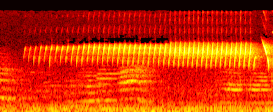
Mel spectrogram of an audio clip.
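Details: Canary rolling song: a single long, rapid trill of evenly pulsed notes that swells steadily in loudness over about two seconds, ending in a quick sharp note.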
